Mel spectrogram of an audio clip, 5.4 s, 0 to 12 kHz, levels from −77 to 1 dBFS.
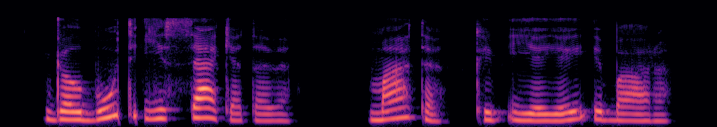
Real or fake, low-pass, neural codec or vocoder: real; 7.2 kHz; none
